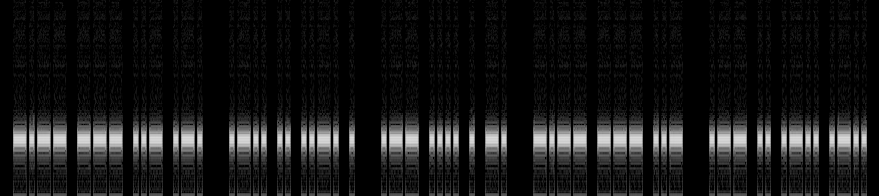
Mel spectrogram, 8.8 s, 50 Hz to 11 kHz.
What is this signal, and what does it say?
Morse code, heard as a keyed tone, about 30 wpm, 1000 Hz. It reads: YOUR LIFE WHEN YOU WILL
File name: qotdfiles / 30wpm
